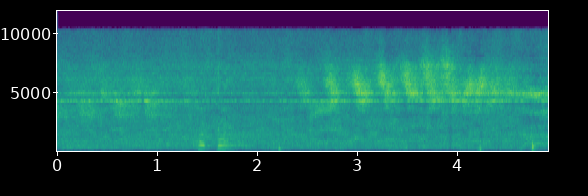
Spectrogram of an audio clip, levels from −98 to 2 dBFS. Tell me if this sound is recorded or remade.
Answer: remade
